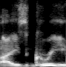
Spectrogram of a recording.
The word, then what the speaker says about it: Gree: And actually, I just wanted to say that for people listening, this old school Ice Gree with a long e sound like grie, not gray.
